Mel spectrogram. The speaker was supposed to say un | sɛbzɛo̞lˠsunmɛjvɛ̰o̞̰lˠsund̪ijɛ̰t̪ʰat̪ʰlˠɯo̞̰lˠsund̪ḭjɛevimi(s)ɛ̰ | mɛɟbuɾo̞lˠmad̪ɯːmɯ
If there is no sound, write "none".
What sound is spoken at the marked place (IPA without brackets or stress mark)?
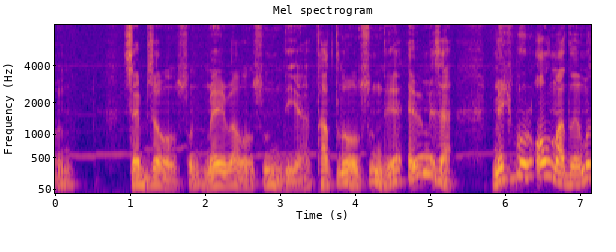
z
